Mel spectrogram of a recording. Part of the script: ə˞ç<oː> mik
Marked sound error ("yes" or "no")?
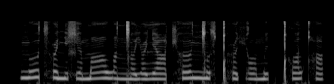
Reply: yes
